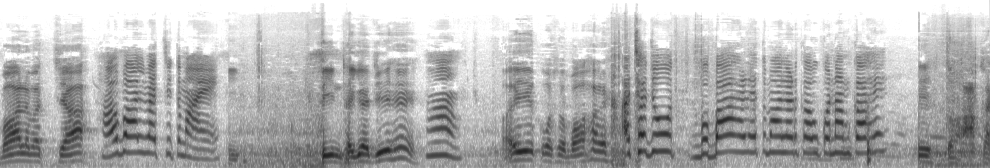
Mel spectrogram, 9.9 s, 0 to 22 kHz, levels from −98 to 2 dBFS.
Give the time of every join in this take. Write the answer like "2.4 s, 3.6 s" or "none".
2.4 s, 6.1 s, 9.2 s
